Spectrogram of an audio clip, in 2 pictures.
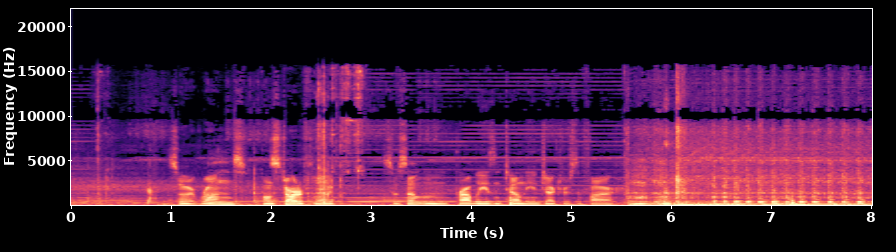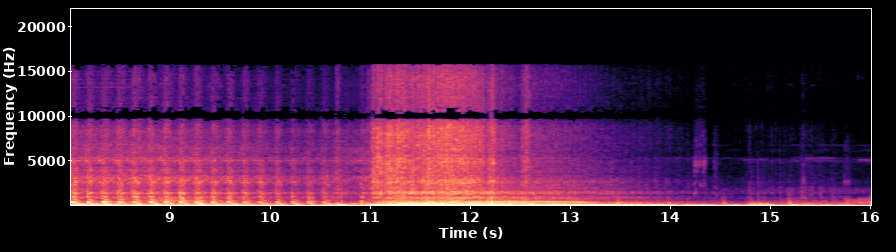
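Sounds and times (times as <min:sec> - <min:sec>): engine cranking and revving: 0:05.5 - 0:14.3.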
